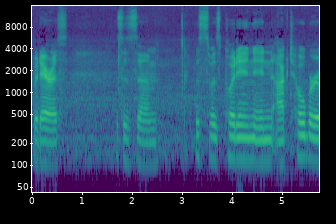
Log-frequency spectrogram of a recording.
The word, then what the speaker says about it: Buderus: It's Buderus or Buderus. I don't know why I always call it Buderus, but that's what I called it, but I think it's pronounced Buderus.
